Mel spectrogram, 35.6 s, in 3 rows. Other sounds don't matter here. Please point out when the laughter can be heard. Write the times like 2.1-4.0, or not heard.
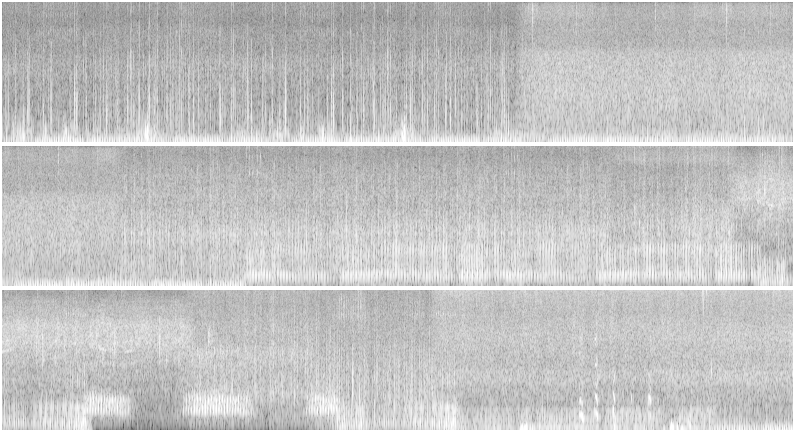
32.2-33.7.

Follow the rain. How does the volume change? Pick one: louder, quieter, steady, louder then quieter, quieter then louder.
steady.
